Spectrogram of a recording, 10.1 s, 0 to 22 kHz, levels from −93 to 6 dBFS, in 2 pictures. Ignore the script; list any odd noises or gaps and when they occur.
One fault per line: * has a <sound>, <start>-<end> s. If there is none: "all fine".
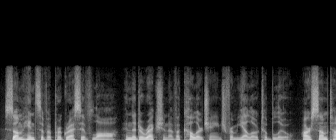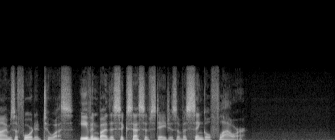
all fine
